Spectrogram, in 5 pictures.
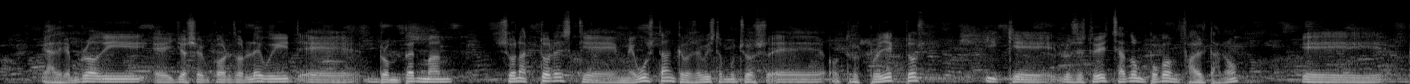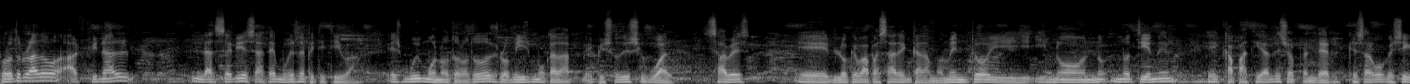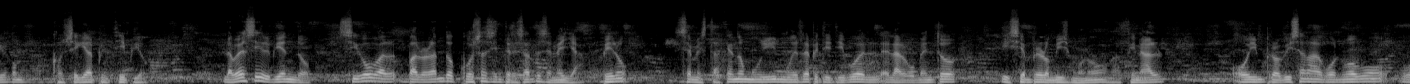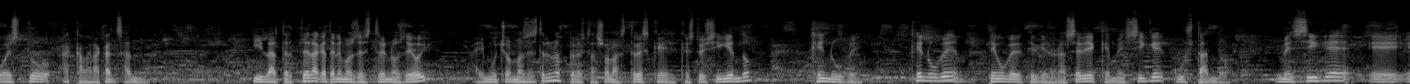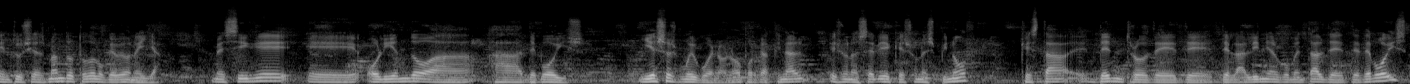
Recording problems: chatter from many people; noticeable; throughout; 15 dB below the speech

